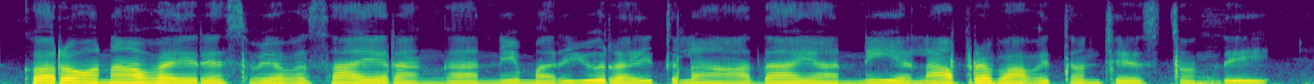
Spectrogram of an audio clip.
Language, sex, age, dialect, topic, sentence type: Telugu, female, 18-24, Utterandhra, agriculture, question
